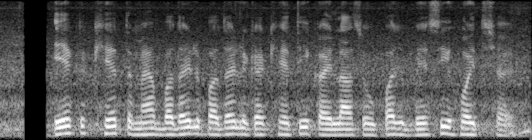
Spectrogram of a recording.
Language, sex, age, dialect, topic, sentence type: Maithili, male, 25-30, Southern/Standard, agriculture, statement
